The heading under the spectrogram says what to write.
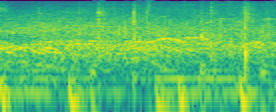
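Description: A dense, steady burst of applause and cheering from a group, loud and close, holding at an even level for a couple of seconds with a few sharper claps standing out.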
